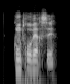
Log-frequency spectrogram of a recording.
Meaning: to controvert
- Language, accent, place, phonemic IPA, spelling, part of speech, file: French, France, Lyon, /kɔ̃.tʁɔ.vɛʁ.se/, controverser, verb, LL-Q150 (fra)-controverser.wav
